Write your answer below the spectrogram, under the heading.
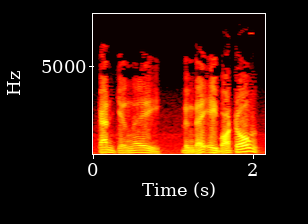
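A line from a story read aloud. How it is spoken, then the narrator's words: Lowered voice. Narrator (Vietnamese): Bèn hạ giọng, nói với đám nha dịch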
